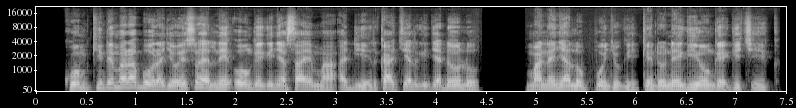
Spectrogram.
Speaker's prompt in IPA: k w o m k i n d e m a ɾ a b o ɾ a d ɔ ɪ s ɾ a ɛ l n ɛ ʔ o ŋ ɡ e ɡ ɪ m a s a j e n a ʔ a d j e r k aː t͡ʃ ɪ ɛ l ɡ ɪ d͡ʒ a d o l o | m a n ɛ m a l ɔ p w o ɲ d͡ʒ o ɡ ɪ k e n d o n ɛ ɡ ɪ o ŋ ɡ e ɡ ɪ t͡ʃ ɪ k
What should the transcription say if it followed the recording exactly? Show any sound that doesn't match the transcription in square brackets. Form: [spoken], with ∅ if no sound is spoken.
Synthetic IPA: k w o m k i n d e m a ɾ a b o ɾ a [d͡ʒ] ɔ ɪ s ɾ a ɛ l n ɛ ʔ o ŋ ɡ e ɡ ɪ [ɲ] a s a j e [m] a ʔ a d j e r k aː t͡ʃ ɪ ɛ l ɡ ɪ d͡ʒ a d o l o | m a n ɛ [ɲ] a l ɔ p w o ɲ d͡ʒ o ɡ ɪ k e n d o n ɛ ɡ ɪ o ŋ ɡ e ɡ ɪ t͡ʃ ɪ k

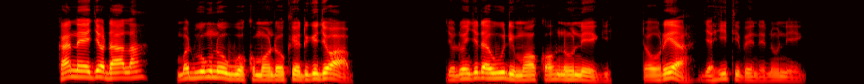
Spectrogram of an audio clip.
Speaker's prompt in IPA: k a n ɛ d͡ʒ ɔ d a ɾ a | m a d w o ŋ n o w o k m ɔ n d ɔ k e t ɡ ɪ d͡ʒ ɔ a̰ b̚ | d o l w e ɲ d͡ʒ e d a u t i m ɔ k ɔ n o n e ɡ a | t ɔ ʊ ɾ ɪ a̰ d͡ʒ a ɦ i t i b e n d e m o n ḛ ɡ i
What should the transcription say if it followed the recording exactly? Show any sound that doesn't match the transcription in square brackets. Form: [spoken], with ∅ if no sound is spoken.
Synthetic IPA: k a n ɛ d͡ʒ ɔ d a [l] a | m a d w o ŋ n o w o k m ɔ n d ɔ k e [d] ɡ ɪ d͡ʒ ɔ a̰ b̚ | [d͡ʒ] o l w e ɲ d͡ʒ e d a u [d] i m ɔ k ɔ n o n e ɡ [i] | t ɔ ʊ ɾ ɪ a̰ d͡ʒ a ɦ i t i b e n d e [n] o n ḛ ɡ i

